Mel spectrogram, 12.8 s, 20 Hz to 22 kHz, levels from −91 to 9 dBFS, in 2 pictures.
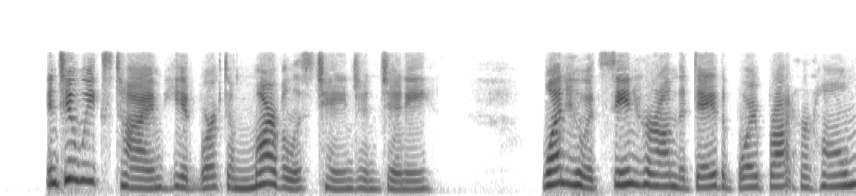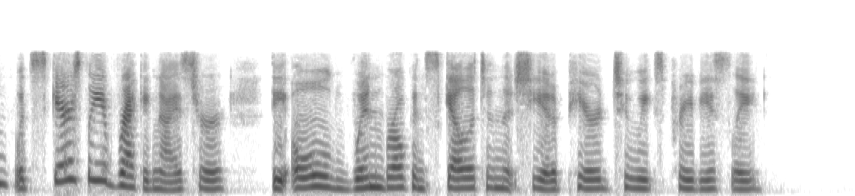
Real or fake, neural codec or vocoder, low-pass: real; none; 7.2 kHz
